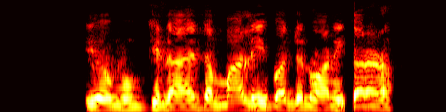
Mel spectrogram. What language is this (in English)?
Sindhi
